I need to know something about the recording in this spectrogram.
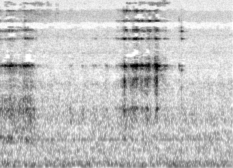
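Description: Faint dry rustle and scrape of loose yerba mate tipped from a small spoon into a ceramic calabash, in two short spells.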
